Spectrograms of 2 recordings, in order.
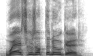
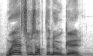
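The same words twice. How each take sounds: The two takes are said the same way.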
